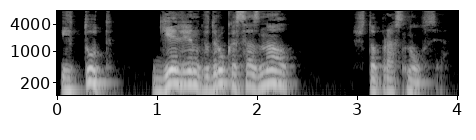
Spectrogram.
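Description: A man narrating an audiobook in a measured, storytelling manner, with a husky voice. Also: on the high side, expressive, dark tone.

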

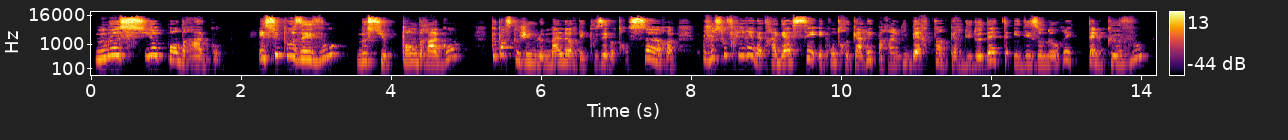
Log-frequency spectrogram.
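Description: A woman's voice: on the low side, very animated, unhurried, hardly any pauses, echoey room. A woman reading aloud, voicing a furious, bullying older male general who roars and blusters. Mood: contemptuous. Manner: roaring, blustering.

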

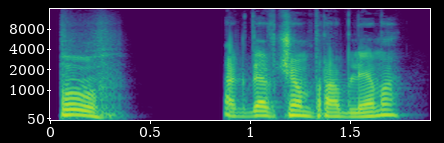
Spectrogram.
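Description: A man's voice: mid-range voice, moderate pace, a little mellow, no echo, natural voice. Wry, joking young man, audiobook; a man reads him, dry, close recording. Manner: joking, mildly sarcastic.

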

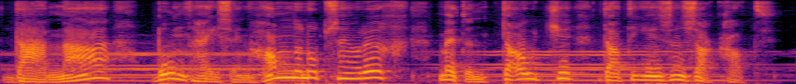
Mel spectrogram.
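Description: A man reading a fairy tale aloud as a storyteller, slow and very expressive. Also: fairly high pitch, over music.

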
